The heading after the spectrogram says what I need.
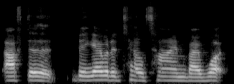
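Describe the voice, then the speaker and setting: An Australian woman in her thirties, a guest speaker, tells her career story over a video call from a home office lined with shelves of plush toys. Her voice is fairly low and level at a normal speed, picked up by an earphone mic, and she's chatty and self-deprecating, gesturing as she talks.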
